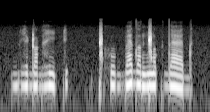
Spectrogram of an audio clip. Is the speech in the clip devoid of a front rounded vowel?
yes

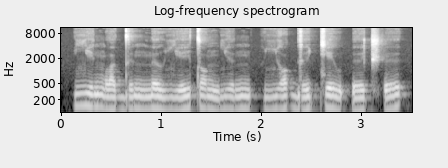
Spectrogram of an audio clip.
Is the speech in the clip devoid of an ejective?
no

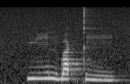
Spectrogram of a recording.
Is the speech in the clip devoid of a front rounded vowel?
yes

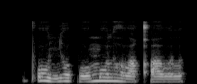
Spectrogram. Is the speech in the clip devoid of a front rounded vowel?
yes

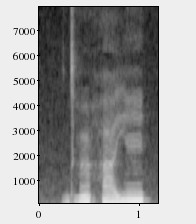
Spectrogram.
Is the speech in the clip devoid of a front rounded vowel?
no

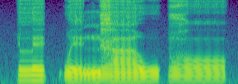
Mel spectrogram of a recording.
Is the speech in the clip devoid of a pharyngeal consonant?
yes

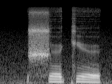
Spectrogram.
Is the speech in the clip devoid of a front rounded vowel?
no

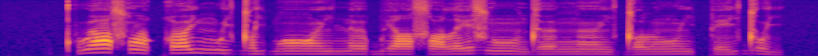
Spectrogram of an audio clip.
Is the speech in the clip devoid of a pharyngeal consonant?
yes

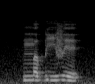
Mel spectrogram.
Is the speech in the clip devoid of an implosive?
no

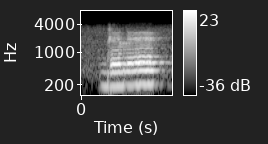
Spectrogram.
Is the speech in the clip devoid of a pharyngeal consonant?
yes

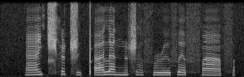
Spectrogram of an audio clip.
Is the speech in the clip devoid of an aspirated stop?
no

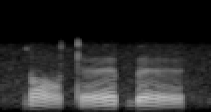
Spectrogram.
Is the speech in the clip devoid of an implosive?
no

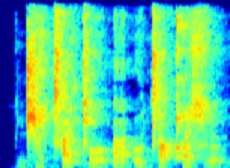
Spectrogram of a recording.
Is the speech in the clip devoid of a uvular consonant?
no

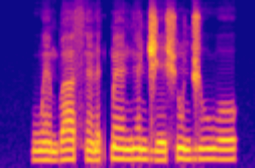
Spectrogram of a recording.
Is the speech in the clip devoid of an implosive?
yes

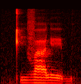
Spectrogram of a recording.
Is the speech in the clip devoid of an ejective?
no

